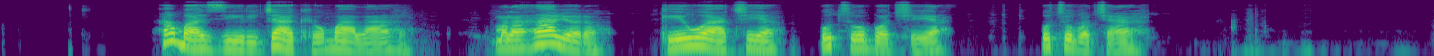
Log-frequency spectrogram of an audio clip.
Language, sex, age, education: Igbo, female, 30-45, tertiary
